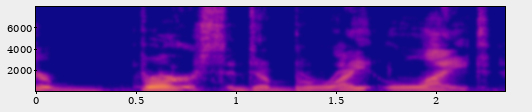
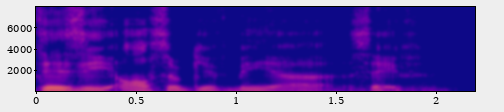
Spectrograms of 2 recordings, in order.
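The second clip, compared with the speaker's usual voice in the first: ordinary talk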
